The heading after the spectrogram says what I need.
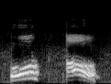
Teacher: ओ और औ का कंठ और ओष्ठ दोनों का इस्तेमाल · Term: कंठोस्टम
